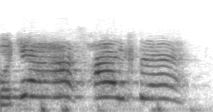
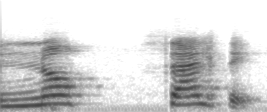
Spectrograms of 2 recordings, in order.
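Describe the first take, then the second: First: High shouted command to the dog; mock yell. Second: Firm, steady command; firm own voice. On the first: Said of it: "no dije grítalo". (grito agudo imitando al hijo) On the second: Shown as a demonstration. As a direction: say it firmly in your own voice. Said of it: "Con tu misma voz dile". (con firmeza, en su voz natural)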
